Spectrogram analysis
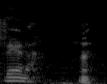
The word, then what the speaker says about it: Vanna: But Vana Vana Howard. Oh man. So I'm sorry. Vanna White grabbed that. It's spelled the same as Vanna White. Yeah. Yeah. So it's Vanna.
